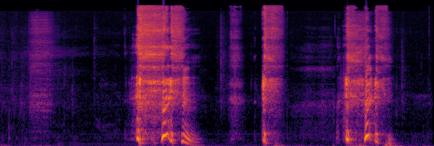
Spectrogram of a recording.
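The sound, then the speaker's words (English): Loud bursts of coughing and harsh throat clearing come in three clusters, each a rapid series of rough, explosive hacks separated by brief pauses, with no speech in between. “Sorry, we coughing.”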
